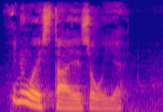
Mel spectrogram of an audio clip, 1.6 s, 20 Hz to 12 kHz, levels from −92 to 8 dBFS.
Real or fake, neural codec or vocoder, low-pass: real; none; 10.8 kHz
